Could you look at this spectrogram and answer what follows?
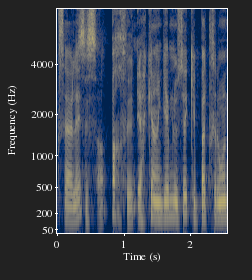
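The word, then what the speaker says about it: Erquinghem-le-Sec: très fier de ma prononciation d'Erquin Game le Sec, ça allait. C'est ça, parfait. Erquin Game le Sec, qui est pas très loin d'Erquin Game le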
